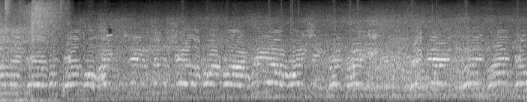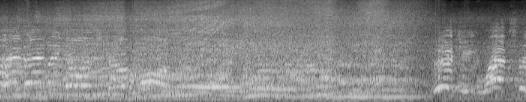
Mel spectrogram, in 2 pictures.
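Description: Modified sedans race at Cairns Speedway, loud engines roaring and rising and falling in pitch as cars pass close, with a commentator speaking over them throughout.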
